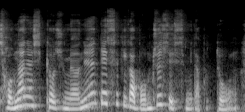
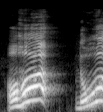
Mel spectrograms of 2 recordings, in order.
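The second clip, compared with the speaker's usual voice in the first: scolding parent; 6 semitones higher, 9 dB louder, slower than usual. Retold or imitated. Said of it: "하면서 막".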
